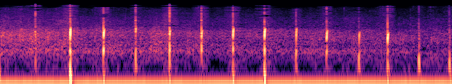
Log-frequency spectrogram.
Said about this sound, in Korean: 우리 박수로 한번 같이 격려하도록 그렇게 하겠습니다.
